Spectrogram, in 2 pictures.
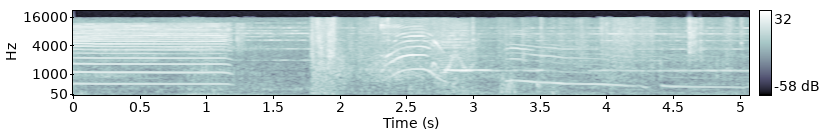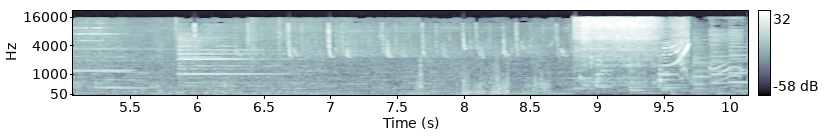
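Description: Comedic cartoon sound effects layered over background music. A held horn-like tone opens it, followed by whistling glides up and down and a long falling slide, with a short burst of noise near the end.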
